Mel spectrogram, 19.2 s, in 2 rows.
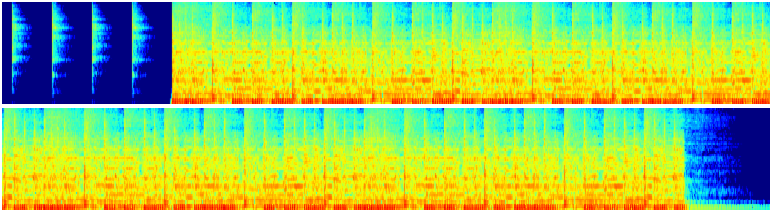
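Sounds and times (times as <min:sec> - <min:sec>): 
rhythm: 0:02.2 - 0:18.2.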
